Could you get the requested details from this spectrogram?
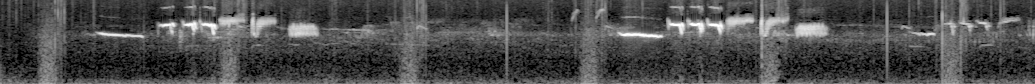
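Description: Two White-crowned Sparrow songs, each a clear whistled opening followed by a run of higher buzzy, jingling notes, about four seconds apart, with faint clicks behind.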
